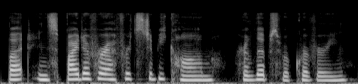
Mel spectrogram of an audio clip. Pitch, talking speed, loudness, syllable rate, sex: 215 Hz, 220 wpm, -18 LUFS, 5.7 syllables/s, female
